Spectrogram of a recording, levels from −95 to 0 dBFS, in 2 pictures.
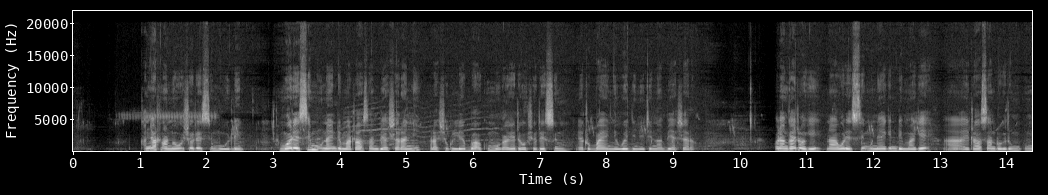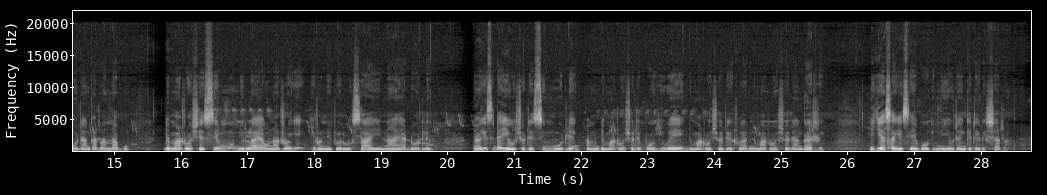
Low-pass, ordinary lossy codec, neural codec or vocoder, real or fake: none; none; none; real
